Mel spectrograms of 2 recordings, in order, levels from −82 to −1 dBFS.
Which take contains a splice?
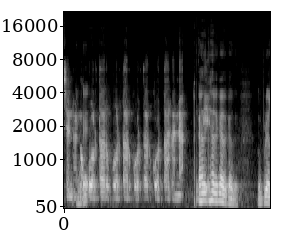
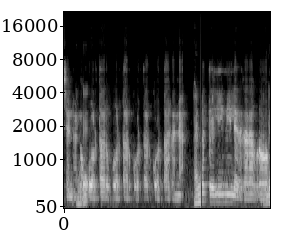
second; 1 cut; at 2.6 s

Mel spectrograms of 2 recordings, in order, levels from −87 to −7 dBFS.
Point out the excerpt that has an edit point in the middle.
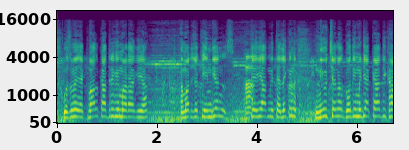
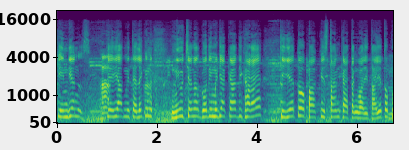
second; 1 cut; at 5.0 s

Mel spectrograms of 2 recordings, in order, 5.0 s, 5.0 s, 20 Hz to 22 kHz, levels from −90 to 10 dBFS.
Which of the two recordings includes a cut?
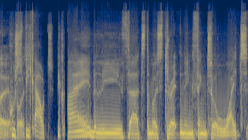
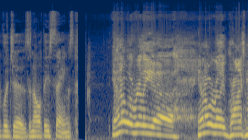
second; 1 cut; at 1.6 s

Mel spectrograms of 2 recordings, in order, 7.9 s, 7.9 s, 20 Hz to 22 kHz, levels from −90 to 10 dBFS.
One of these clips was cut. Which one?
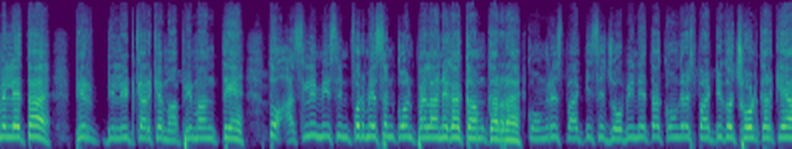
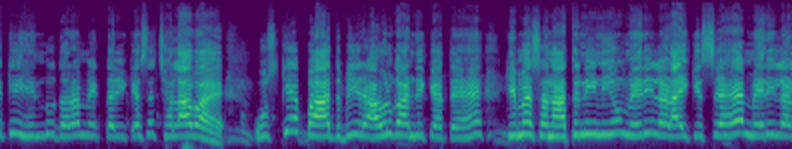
first; 1 cut; at 5.3 s

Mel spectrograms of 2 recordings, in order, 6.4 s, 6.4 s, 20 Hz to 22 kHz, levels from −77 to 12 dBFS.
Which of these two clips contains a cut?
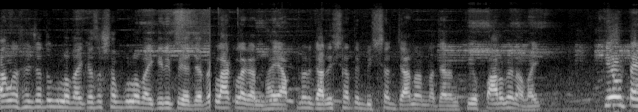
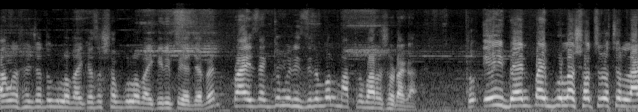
first; 1 cut; at 2.1 s

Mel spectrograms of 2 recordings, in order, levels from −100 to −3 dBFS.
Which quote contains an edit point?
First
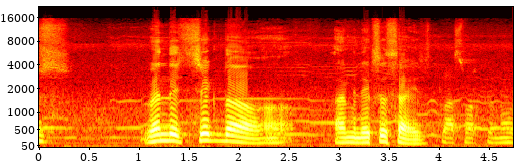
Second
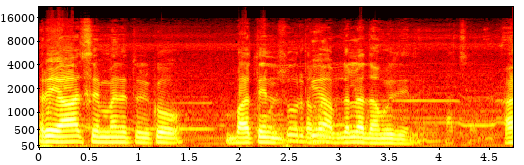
second; 1 cut; at 2.6 s

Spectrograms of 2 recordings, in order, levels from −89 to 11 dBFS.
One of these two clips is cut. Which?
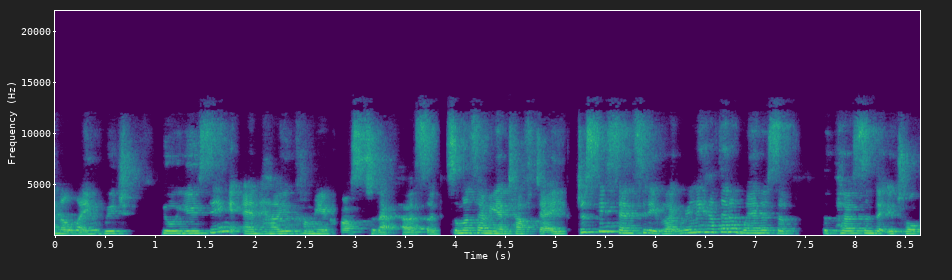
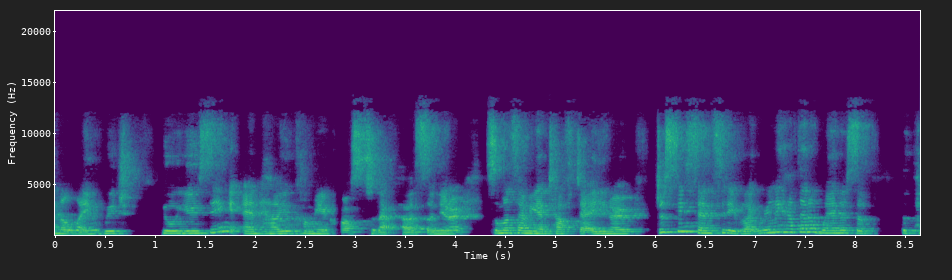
first; 2 cuts; at 3.8 s, 5.1 s

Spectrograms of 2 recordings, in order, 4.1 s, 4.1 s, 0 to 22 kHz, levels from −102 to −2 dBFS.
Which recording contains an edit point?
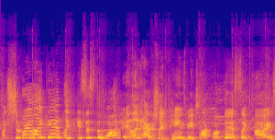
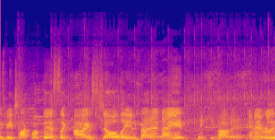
first; 1 cut; at 1.8 s

